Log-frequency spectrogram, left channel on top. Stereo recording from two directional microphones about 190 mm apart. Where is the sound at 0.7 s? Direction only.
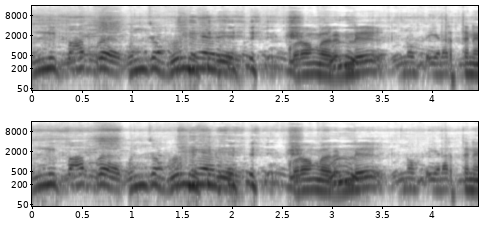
55° right (ahead or behind).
